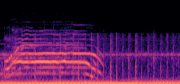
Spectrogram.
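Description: Screaming people as a horror story sound effect: several drawn-out, wailing cries rise and fall together over a loud low hum, then break off into sharp clicks and knocks.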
